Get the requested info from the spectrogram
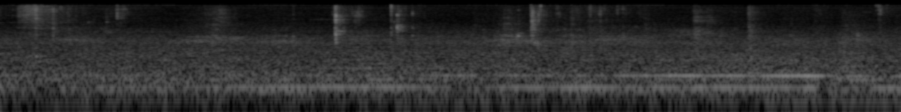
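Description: Close-up wet chewing and biting of fresh fruit pieces such as orange segments and apple, with several sharp wet mouth clicks. A steady low hum runs underneath.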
